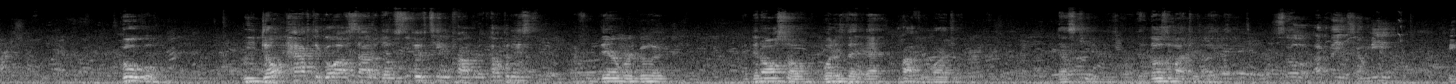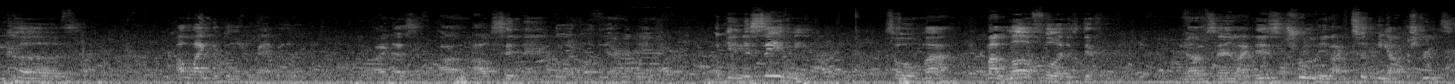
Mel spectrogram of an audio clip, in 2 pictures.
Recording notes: Live from South by South West 2022. Live Sounds from SxSW 2022!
